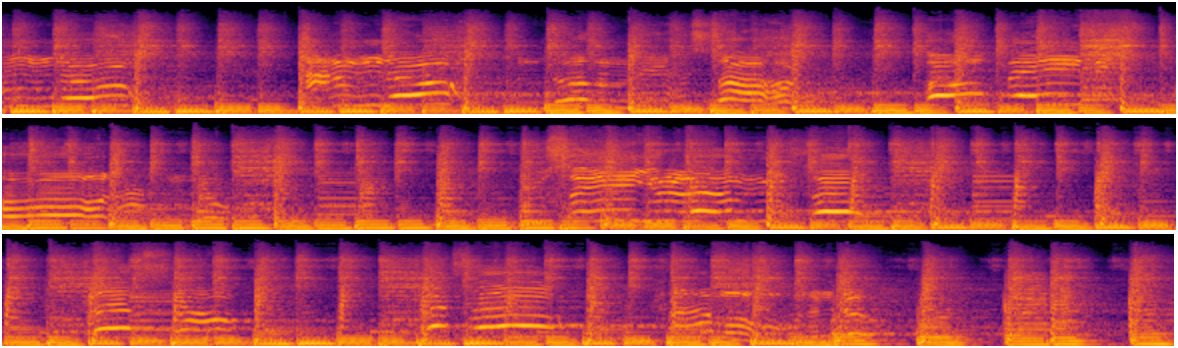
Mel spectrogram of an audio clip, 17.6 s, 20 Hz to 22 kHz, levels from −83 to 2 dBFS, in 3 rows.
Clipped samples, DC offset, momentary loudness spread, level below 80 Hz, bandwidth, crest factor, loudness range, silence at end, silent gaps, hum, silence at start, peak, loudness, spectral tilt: under 0.1%; under 0.1%; 4 LU; -30 dBFS; 17 kHz; 12 dB; 1 LU; 0 s; none; none; 0 s; -2 dBFS; -14 LUFS; -4.5 dB/octave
